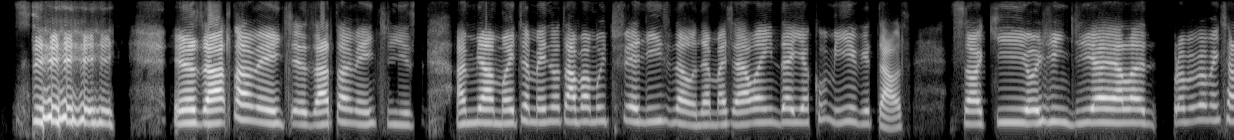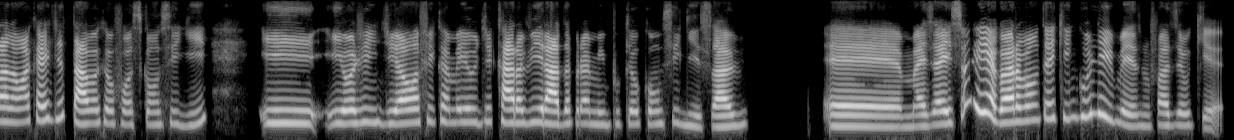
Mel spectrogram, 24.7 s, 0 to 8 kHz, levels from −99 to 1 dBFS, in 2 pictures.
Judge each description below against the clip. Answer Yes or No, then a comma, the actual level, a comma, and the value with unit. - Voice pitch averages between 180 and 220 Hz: No, very high, 255 Hz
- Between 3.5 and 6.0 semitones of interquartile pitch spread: No, average, 2.7 semitones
